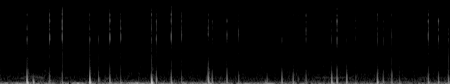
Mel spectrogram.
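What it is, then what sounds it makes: Glass cream jar with plastic lid. Long red nails tap on the lid and sides of a small round cosmetic cream pot with a clear glass base and a black plastic screw lid. A quick, uneven run of short, dry clicks carries bright, high ticks over a soft low knock, and each tap dies away almost at once.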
